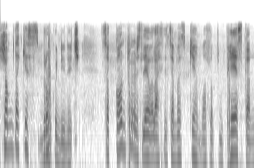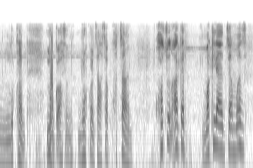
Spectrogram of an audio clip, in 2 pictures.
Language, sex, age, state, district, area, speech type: Kashmiri, male, 18-30, Jammu and Kashmir, Baramulla, rural, spontaneous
